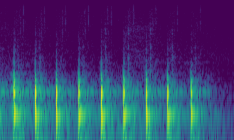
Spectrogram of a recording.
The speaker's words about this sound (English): if you heard the knock on the door at your home and you went and opened it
